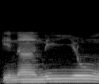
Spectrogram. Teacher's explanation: ada tanwin bertemu dengan kaf, huruf ikhfa, maka harus mendengung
